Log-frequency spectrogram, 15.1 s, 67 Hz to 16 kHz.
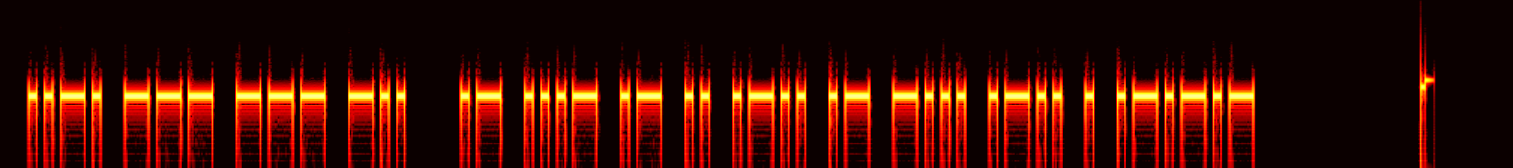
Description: Morse code, heard as a keyed tone, about 16 wpm, 700 Hz. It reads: FOOD AVAILABLE.
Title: Sentences from Top 1000 Words - Review Part 6 - 15wpm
